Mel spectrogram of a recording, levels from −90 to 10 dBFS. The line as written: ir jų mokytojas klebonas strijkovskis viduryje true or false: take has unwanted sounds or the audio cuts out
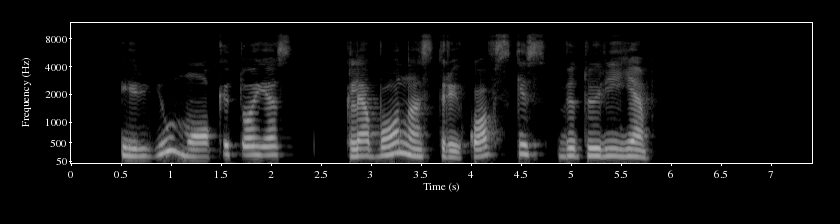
false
